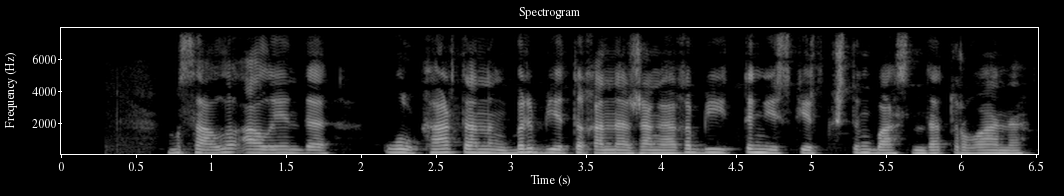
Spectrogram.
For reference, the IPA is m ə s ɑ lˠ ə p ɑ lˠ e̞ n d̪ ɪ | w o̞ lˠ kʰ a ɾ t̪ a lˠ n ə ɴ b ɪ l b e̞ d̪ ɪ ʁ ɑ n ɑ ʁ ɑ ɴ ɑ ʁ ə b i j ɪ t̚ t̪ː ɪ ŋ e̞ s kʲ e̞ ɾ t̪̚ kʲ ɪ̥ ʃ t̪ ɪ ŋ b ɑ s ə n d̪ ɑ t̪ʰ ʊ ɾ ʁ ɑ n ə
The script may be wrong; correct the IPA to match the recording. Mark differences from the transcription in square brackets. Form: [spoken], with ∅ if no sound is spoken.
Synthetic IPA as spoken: m ə s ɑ lˠ ə [ʔ] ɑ lˠ e̞ n d̪ ɪ | w o̞ lˠ kʰ a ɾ t̪ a [∅] n ə ɴ b ɪ [ɾ] b e̞ [t̪] ɪ ʁ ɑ n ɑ [ʒ] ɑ ɴ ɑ ʁ ə b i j ɪ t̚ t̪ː ɪ ŋ e̞ s kʲ e̞ ɾ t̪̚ kʲ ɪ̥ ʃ t̪ ɪ ŋ b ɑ s ə n d̪ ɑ t̪ʰ ʊ ɾ ʁ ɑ n ə

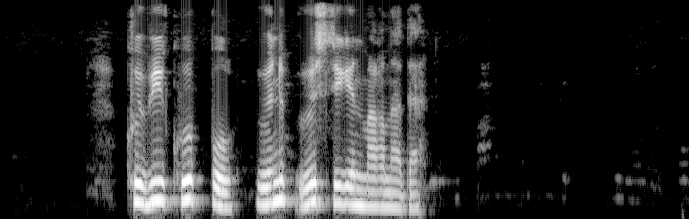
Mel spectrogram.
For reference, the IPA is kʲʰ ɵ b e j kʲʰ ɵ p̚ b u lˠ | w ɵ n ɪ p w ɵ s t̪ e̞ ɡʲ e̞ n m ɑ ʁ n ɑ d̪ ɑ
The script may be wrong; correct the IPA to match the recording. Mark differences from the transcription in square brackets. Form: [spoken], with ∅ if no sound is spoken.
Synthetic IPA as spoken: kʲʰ ɵ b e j kʲʰ ɵ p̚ b [o] lˠ | w ɵ n ɪ p w ɵ s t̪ e̞ ɡʲ e̞ n m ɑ ʁ n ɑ d̪ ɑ

